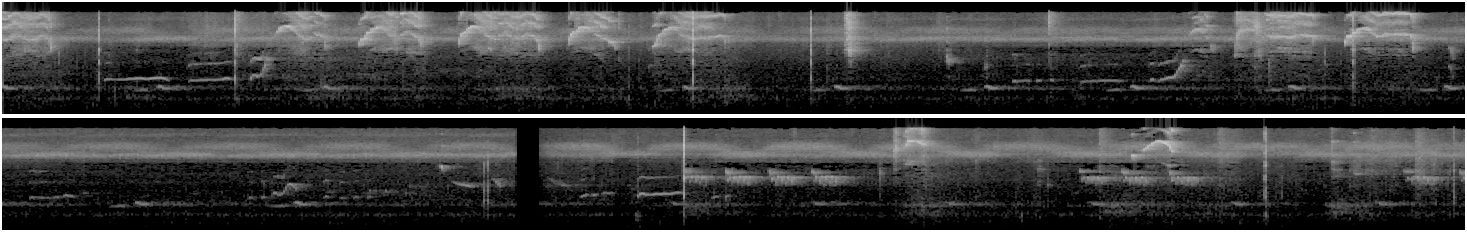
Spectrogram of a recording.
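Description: Birds chirping and calling in short, often rising phrases over a steady high-pitched insect drone.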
